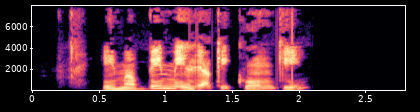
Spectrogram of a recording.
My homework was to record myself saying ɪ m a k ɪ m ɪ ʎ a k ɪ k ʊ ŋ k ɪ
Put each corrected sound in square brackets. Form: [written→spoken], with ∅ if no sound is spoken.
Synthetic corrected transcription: ɪ m a [k→p] ɪ m ɪ ʎ a k ɪ k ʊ ŋ k ɪ

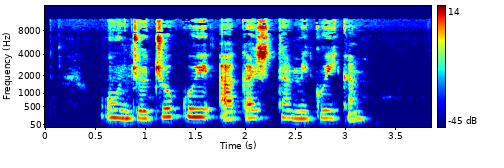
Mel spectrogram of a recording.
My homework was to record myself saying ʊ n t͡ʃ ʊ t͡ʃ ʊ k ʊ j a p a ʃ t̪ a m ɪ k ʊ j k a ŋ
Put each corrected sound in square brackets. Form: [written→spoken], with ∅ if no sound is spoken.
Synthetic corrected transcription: ʊ n t͡ʃ ʊ t͡ʃ ʊ k ʊ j a [p→k] a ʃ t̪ a m ɪ k ʊ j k a ŋ

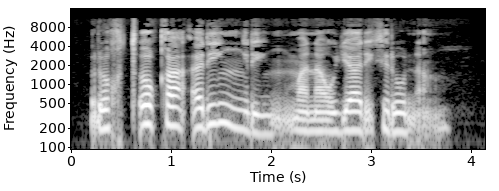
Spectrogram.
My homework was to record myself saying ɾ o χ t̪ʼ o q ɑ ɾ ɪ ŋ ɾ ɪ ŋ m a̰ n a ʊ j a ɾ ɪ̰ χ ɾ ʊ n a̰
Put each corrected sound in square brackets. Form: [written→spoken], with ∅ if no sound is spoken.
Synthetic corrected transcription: ɾ o χ t̪ʼ o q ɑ ɾ ɪ ŋ ɾ ɪ ŋ m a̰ n a ʊ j a ɾ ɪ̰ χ ɾ ʊ n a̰

